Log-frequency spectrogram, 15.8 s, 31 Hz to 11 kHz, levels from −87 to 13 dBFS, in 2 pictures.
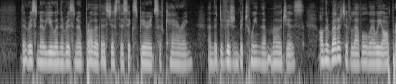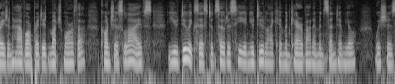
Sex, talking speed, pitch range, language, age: female, 220 wpm, 130-145 Hz, English, 60-79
